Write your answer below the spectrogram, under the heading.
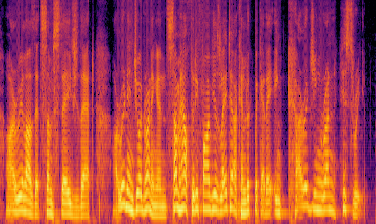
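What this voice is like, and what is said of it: South African English accent. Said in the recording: “It's a German name. I grew up in South Africa. As you can tell from my accent”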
